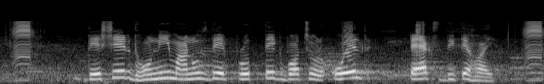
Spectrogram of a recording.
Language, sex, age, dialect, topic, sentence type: Bengali, female, 41-45, Northern/Varendri, banking, statement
